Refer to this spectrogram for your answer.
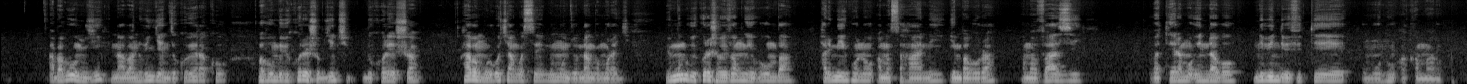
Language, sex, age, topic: Kinyarwanda, male, 18-24, education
